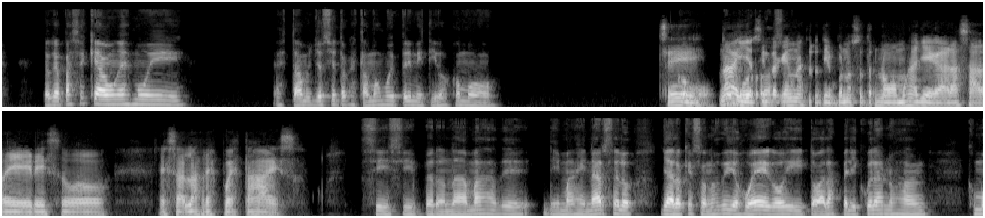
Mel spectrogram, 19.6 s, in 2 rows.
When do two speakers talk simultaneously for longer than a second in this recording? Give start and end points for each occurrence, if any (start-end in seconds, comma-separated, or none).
6.7-7.9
